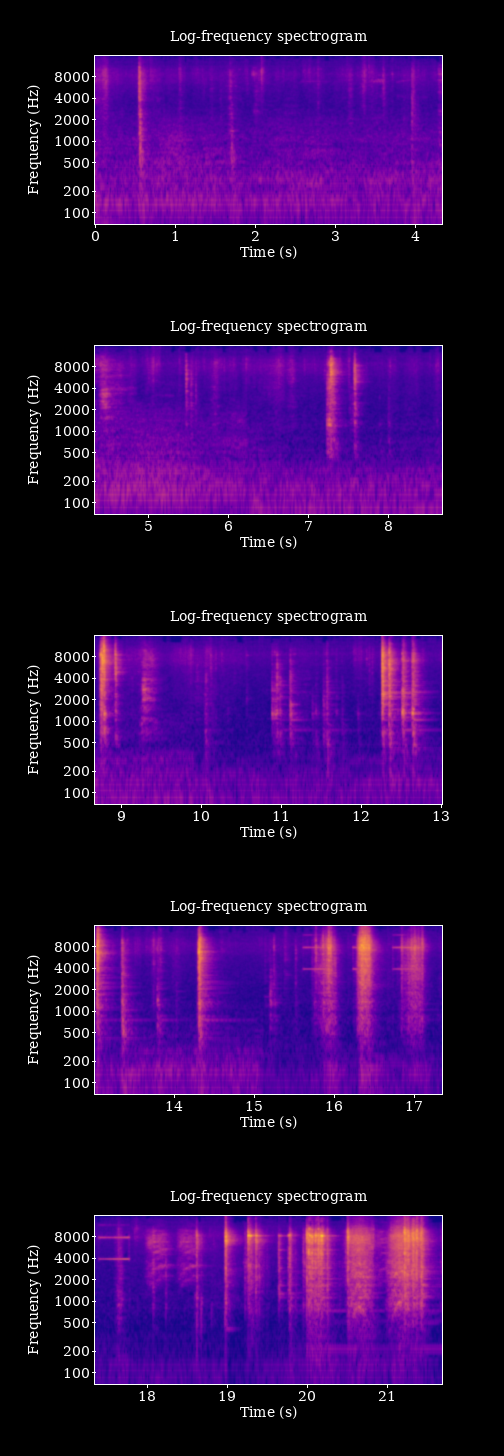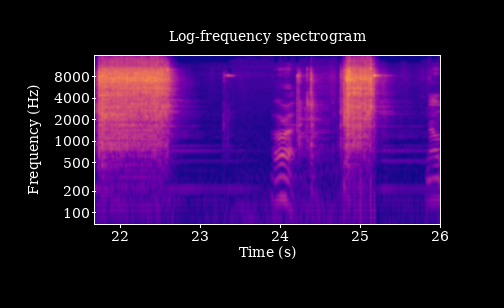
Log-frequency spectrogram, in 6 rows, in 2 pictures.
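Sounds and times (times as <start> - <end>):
rasping bursts: 20.0 - 23.0, 24.6 - 25.5
metal tools clanking on car parts: 24.2 - 25.8.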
